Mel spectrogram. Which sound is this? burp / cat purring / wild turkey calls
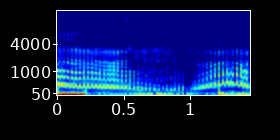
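cat purring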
